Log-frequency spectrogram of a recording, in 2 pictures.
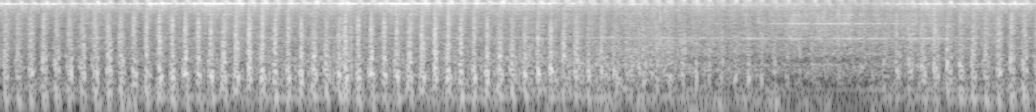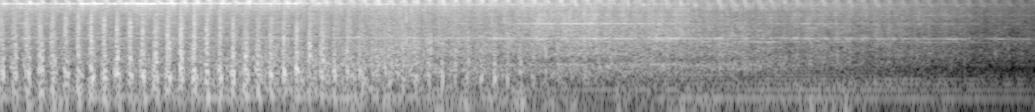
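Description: Loud, steady whump of helicopter rotor blades close by, a continuous chopping drone that dips briefly midway and then fades out toward the end.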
